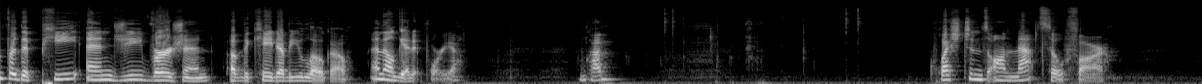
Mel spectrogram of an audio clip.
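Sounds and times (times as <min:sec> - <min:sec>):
computer keyboard clicks: 0:06.2 - 0:08.7.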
